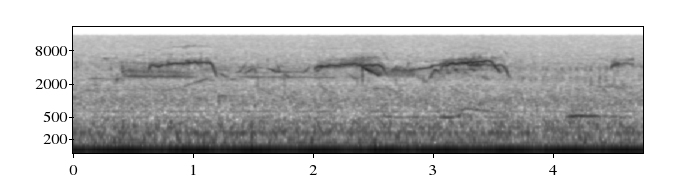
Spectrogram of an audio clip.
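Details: Decorah North nest on 04 01 2022, a bald eagle during a feeding seen on the nest cam: several stretched, high, wavering whistles with shifting pitch, backed by a steady low hum.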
